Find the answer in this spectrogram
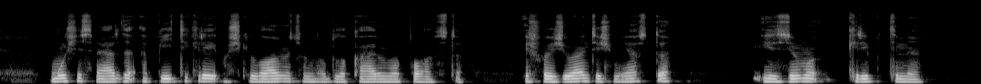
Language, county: Lithuanian, Telšiai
